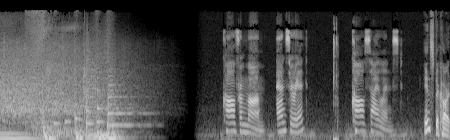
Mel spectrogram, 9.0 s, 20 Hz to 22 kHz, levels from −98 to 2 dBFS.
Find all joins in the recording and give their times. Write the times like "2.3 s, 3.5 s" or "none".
3.8 s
